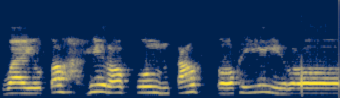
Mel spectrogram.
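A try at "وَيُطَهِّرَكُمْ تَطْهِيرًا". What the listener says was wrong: Itu bisa ya. Cuman masih agak lebay, kurang cepat. Wa yutahhirukum tapo tapo tapo hiro gitu. Lo bisa ya, tapo hiro gitu.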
